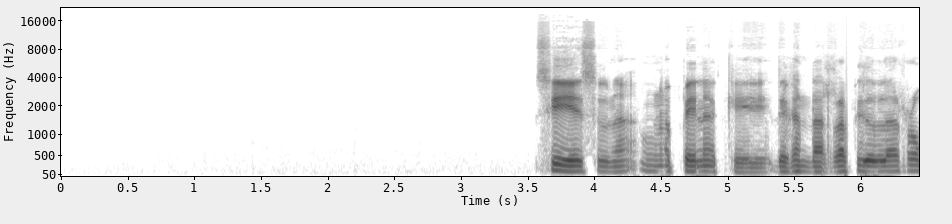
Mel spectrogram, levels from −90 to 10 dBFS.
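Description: Repeated packet loss hits the speech twice, from 4.29 to 5.32 s and again from 5.68 to 6.14 s. Packets keep arriving late or not at all, and each hole is patched by stretching the last received sound before the next dropout follows. Both stretches turn choppy and robotic. In the first, about a fifth of the time is concealed and gaps run up to 40 ms. In the second, about a sixth is concealed, with gaps up to 25 ms.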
